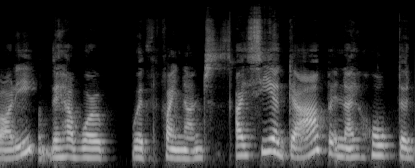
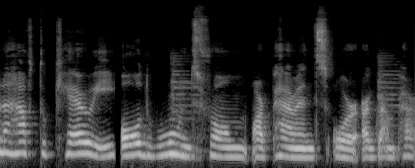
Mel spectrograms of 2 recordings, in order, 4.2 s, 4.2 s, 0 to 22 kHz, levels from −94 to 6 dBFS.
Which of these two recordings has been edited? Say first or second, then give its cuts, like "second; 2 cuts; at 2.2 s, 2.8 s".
first; 1 cut; at 2.3 s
